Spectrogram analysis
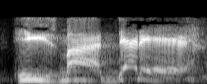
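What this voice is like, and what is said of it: Imitated thick Tennessee accent. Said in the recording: “he's got this really thick Tennessee accent ... I can't do it like he can”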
